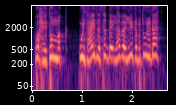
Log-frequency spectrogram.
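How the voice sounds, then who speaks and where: Angry young gang boss read by a woman, Egyptian accent, yelling fast insults, dry close sound. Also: high voice, no room sound, close to an everyday voice. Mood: furious. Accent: Egyptian Arabic. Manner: shouting, rapid, insulting. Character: furious young male gang boss in a jail cell.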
